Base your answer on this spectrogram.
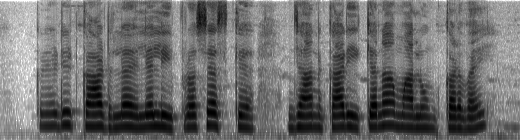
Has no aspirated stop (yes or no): yes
